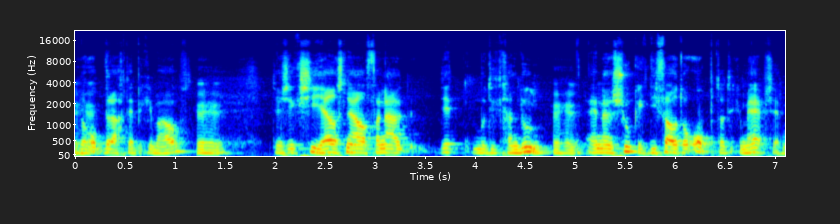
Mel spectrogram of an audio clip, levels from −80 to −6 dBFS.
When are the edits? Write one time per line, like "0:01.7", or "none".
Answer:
none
